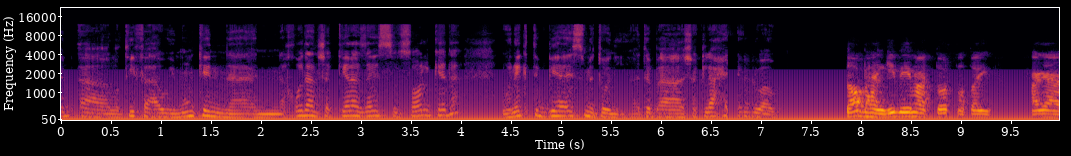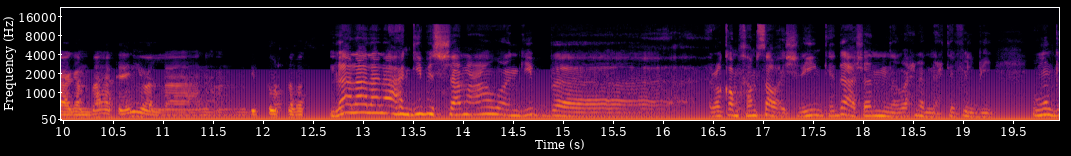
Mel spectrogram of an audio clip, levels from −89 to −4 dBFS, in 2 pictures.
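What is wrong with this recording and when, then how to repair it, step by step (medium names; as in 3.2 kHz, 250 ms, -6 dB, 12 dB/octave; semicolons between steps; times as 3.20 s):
buzz 60 Hz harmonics 38 -36 dBFS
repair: de-hum 60 Hz, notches 38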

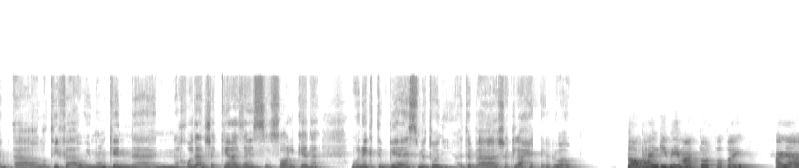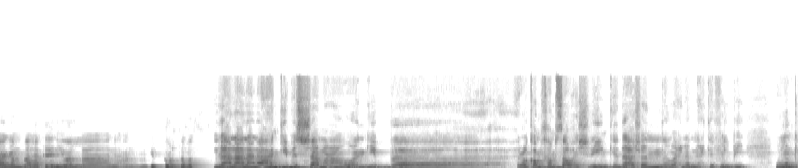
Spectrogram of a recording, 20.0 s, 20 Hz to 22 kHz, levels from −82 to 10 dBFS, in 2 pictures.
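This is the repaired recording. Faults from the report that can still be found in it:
nothing left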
